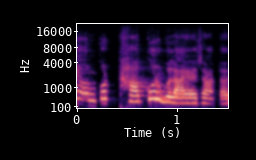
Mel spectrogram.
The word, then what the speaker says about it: ठाकुर: करते थे पर क्योंकि जो ब्रिटिशर्स थे वो ठाकुर प्रोनाउंस नहीं कर पाते थे वो टैगोर बोलने लगे इस वजह से ही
